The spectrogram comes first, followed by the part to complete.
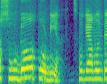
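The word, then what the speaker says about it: pseudopodia: P silent है तो सूडोपोडिया, इसको क्या बोलते हैं? सूडोपोडिया। हाँ, ये सूडोपोडिया मतलब पी साइलेंट है इसका स्पेलिंग में।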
